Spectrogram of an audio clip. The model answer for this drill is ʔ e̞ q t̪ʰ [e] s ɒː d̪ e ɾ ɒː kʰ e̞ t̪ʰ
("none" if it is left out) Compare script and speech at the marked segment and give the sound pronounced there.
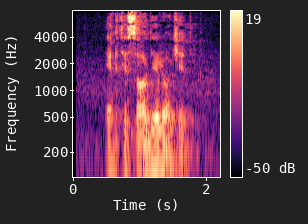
e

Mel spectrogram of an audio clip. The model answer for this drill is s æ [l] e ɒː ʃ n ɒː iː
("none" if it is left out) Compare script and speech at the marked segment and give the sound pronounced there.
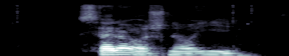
ɾ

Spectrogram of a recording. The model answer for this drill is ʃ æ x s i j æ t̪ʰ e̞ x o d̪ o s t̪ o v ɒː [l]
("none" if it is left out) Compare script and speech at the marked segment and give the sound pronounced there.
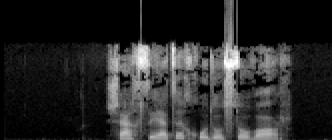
ɾ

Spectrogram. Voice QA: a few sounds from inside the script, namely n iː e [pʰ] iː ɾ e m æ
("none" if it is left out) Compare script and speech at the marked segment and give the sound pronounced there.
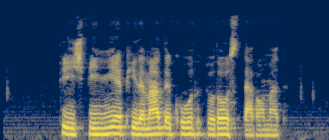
pʰ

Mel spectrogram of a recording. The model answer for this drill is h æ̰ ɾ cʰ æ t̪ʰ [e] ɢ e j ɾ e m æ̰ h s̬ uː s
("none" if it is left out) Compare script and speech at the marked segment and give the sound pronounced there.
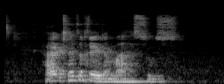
e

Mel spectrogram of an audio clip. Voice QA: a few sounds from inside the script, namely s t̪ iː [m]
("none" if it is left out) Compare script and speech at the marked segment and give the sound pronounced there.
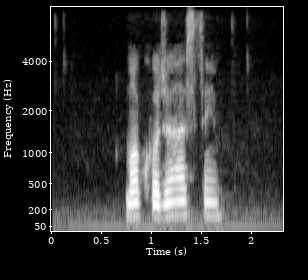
m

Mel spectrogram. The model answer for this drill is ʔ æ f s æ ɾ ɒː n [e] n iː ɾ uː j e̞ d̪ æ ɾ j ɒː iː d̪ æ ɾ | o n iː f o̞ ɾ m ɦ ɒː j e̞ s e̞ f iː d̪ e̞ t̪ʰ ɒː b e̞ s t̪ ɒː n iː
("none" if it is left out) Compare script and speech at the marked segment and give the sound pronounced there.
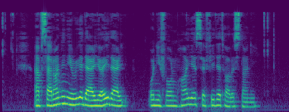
e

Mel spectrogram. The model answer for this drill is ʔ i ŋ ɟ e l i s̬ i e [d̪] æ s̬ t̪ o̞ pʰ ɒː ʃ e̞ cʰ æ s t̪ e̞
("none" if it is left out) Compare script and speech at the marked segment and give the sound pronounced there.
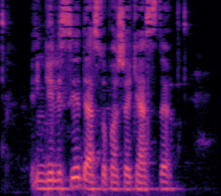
d̪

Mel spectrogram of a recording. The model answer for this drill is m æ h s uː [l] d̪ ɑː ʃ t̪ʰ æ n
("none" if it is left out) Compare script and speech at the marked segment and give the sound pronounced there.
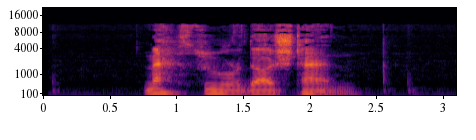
ɾ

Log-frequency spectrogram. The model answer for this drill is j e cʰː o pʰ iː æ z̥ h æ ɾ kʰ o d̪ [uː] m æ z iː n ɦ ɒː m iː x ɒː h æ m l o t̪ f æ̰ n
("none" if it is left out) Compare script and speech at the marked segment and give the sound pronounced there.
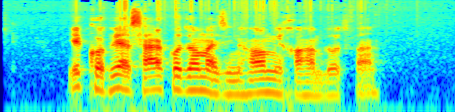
ɒː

